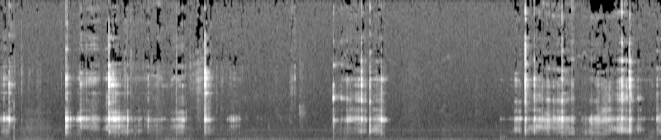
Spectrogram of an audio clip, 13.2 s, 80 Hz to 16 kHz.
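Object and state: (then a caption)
Ceramic mug stirred with a metal spoon. A thin metal spoon stirs tea inside a small white ceramic mug with a flamingo print, which sits on a towel beside an untouched teapot. The spoon clinks against the mug's inner walls in scattered bursts, giving bright, short rings around 2.5 kHz over a low, steady background hum.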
